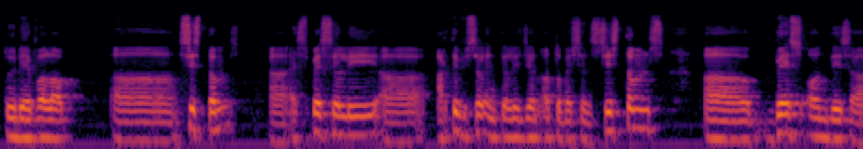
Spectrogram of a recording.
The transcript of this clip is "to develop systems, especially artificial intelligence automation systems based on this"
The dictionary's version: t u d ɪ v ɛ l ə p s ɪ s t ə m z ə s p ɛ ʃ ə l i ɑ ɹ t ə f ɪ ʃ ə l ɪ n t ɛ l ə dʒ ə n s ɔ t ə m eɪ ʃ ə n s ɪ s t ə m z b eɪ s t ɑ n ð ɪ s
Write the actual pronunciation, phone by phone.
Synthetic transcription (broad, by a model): t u d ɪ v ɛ l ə p s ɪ s t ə m s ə s p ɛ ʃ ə l i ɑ ɹ t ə f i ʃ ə l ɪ n t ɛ l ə dʒ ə n ɔ t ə m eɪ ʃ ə n s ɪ s t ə m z b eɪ s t ɑ n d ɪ s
